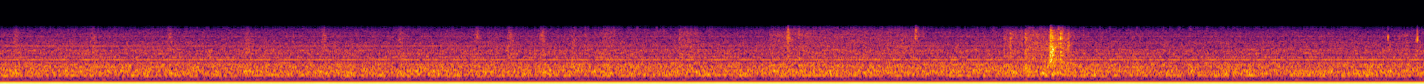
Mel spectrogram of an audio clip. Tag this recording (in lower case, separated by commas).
printer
